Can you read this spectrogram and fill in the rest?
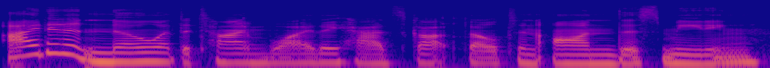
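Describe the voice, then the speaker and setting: A woman's voice: lowish voice, animated, moderate pace, gravelly, a bit bright, no room sound. A woman co-hosting an advocacy talk show, chatting casually and reading documents aloud with commentary. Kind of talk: casual discussion.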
